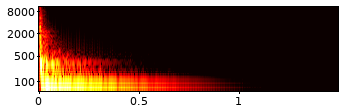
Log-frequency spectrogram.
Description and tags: WATERKICK FOLEY - HARM LOW 05
Bass drum made of layering the sound of finger-punching the water in bathtub and the wall of the bathtub, enhanced with lower tone harmonic sub-bass.
bassdrum, foley, kick, percussion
